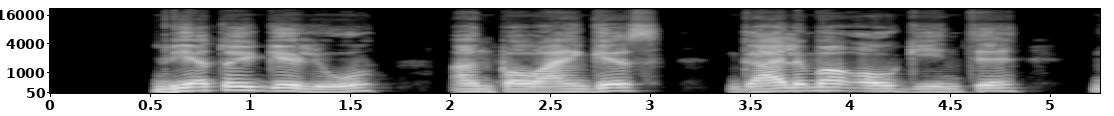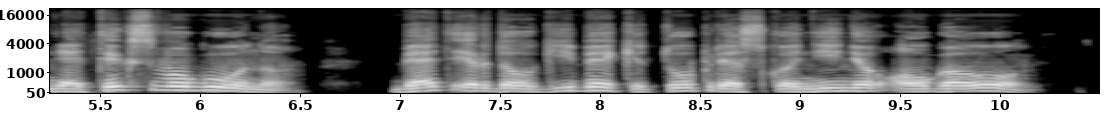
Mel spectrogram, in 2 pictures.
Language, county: Lithuanian, Panevėžys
